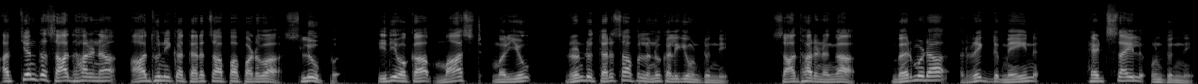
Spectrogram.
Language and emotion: Telugu, neutral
